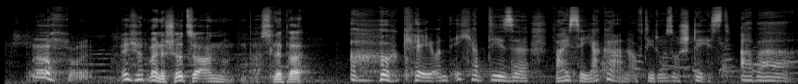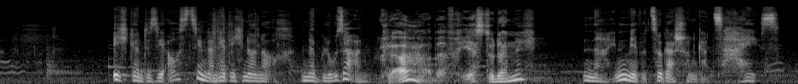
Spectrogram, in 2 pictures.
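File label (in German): Synchron, Sprecher, Männer; Lethal Weapon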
